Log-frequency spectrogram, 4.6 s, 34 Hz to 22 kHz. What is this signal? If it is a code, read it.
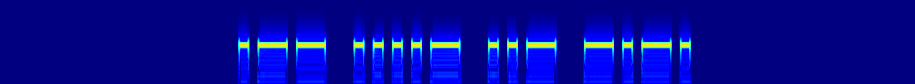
Morse code, heard as a keyed tone, about 25 wpm, 700 Hz. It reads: W4UC
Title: USA Call Signs - 4 Characters - 3x Character Spacing - 25wpm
